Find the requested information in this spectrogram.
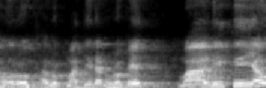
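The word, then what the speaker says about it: مالك: ada di sini ya Maliki. Maknya mad thi. Maliki bukan Maliki. Maliki. Ki kap Maliki ya. Yang hebat ngucapin Maliki Prabowo Kap tuh. Dengerin kalau ngucapin. Kemudian ada satu lagi apa? Sby coba dengerin kalau ngucapin tapi bukan huruf Arab ya bisa gitu. Kalau ngedengar ada kira-kira kaf itu ada ka itu kedengaran kedengaran itu nah itu dia ma bukan promosi ya. Maliki yau harus lembut ya.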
